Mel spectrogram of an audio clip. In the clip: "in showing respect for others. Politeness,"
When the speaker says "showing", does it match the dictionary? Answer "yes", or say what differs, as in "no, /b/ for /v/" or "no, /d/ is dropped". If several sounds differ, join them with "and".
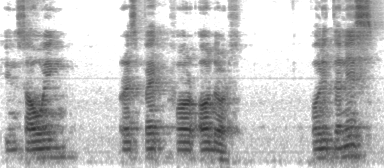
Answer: no, /s/ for /ʃ/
